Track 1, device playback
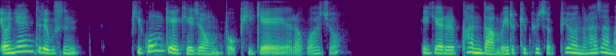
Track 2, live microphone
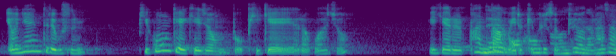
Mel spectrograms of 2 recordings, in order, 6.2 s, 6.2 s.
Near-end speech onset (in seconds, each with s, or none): 4.8 s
